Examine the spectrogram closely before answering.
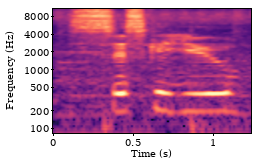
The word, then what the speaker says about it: Siskiyou: This is a Siskiyou blackberry. It's spelled S-I-S-K-I-Y-O-U, Siskiyou blackberry.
